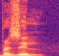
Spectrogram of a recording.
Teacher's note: This is stressed on the final syllable.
